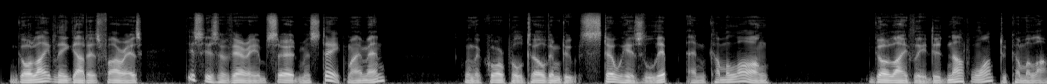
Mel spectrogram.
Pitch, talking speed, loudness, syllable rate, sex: 100 Hz, 180 wpm, -17 LUFS, 5.6 syllables/s, male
